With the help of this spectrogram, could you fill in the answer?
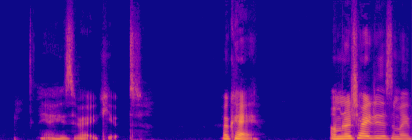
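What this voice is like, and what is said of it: Usual voice. Nothing is said of it.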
